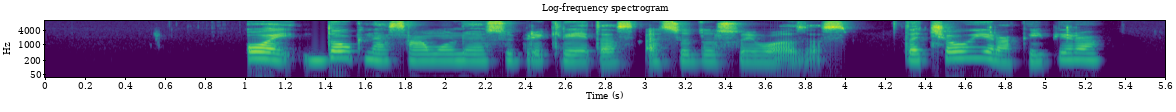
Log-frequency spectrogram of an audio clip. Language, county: Lithuanian, Panevėžys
